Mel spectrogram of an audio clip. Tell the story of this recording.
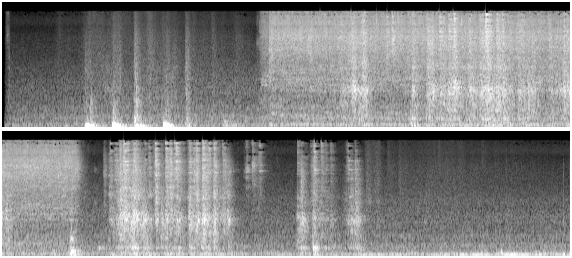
I walked over to the kitchen, where I had turned on the sink to create the sound of flowing water, and started to wash my cutlery so that it would make noise. I turned off the water and put the cutlery back, so it was making noise individually.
